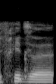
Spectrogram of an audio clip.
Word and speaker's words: Freedz: Ouais, c'est ça. On dit Frieds, effectivement. Frieds, c'est une plateforme de gestion des factures fournisseurs.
